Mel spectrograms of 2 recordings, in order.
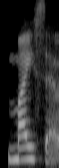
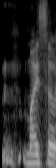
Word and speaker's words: MISO: abbreviated it's spelled like miso but it's actually pronounced myo is that right yeah that's right my so it is and um you know there's a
